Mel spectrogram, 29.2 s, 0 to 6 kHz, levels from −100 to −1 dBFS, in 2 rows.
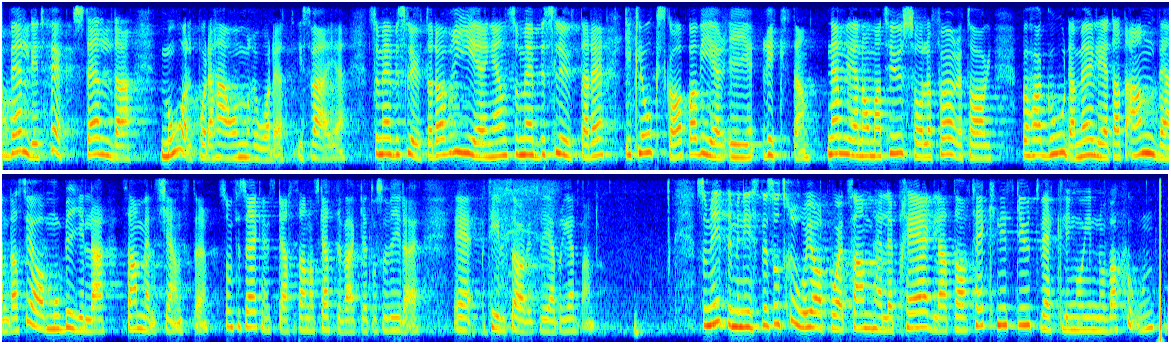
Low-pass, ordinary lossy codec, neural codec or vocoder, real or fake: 5.4 kHz; none; none; real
